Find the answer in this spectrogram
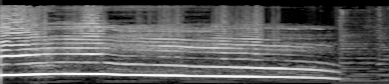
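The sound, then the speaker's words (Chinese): A single long wolf howl, loud and tonal, holding a steady mid pitch that slowly sinks before cutting off near the end, with no talking alongside. “像狼一样嚎叫”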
